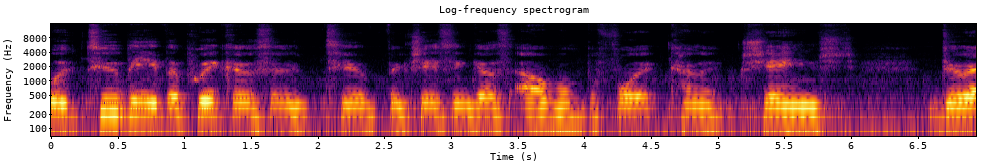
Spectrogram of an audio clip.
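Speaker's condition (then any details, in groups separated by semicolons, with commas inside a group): Cerebral palsy; affects speech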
